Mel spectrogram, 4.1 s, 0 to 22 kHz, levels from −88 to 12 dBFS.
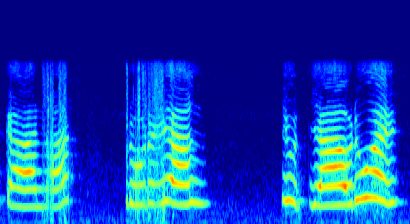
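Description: From 0.43 to 1.65 s a loose connector crackle breaks in: a worn contact making and breaking chops the signal into irregular scratchy bursts. Unlike steady hiss or regular digital clicks, its timing is ragged and clustered, like a cable being moved.

Inside that stretch, from 0.89 to 1.25 s, and again from 2.27 to 2.81 s, AMR comfort noise takes over. The phone judged the line silent and stopped sending speech frames for 360 ms and then 540 ms, and the receiver filled the gaps with smooth synthetic noise. It differs from a simple dropout because the gap is filled rather than dead, and the noise switches in and out abruptly. The AMR wideband (HD Voice) codec carrying the speech sounds clean, which fits a high rate such as 23.85 kbit/s.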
